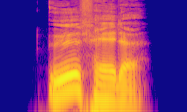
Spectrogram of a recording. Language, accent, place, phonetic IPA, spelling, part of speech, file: German, Germany, Berlin, [ˈøːlˌfɛldə], Ölfelde, noun, De-Ölfelde.ogg
- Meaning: dative of Ölfeld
